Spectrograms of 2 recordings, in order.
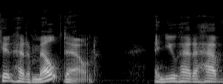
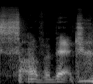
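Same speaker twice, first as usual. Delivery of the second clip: muttered curse; 3 semitones lower, 7 dB quieter than usual. Retold or imitated. Producer's reaction, retold.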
